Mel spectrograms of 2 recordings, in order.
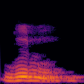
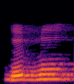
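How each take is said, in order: First: The two words merge into one reduced word. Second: The two words are said separately and fully. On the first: "সংক্ষেপে" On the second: "সংক্ষেপে আরেকবার সবগুলা একবার করে উচ্চারণ করছি"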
